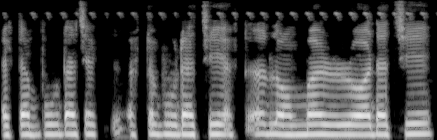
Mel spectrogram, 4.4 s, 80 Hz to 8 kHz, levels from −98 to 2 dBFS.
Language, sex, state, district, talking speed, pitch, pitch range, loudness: Bengali, female, West Bengal, Dakshin Dinajpur, 150 wpm, 205 Hz, 200-210 Hz, -16 LUFS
